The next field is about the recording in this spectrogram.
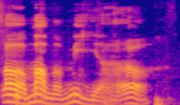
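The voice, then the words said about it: Put-on Italian accent. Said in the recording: “Y'all all in Italian accents.”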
